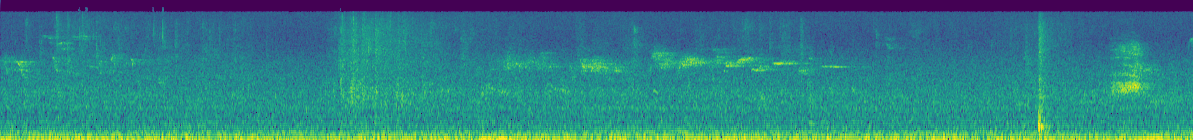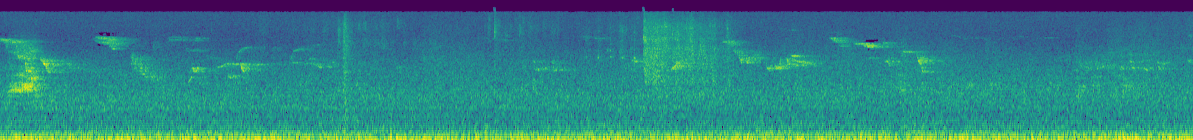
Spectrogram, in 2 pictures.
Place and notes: Location: Wellness city of Bad Berka, Thuringia State, Germany.
*Binaural sound is intended for playback on headphones so please use one for spatial immersion.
